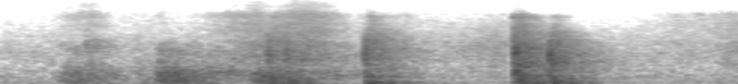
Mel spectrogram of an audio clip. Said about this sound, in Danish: Så der er, der, er, der er nogen, der banker. Det er ikke os. Det er nogen, der reparerer noget, og sådan er det.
